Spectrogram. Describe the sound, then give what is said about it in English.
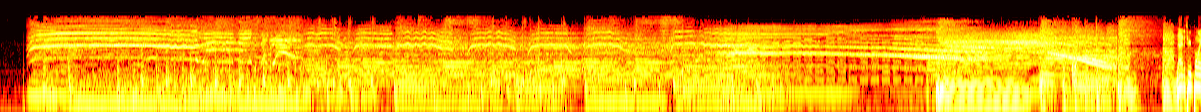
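A loud, full-band rock song played on CFMU radio, with a woman singing over driving guitars and drums, playing steadily throughout at even volume. “So anyway, get ready and rock out.”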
